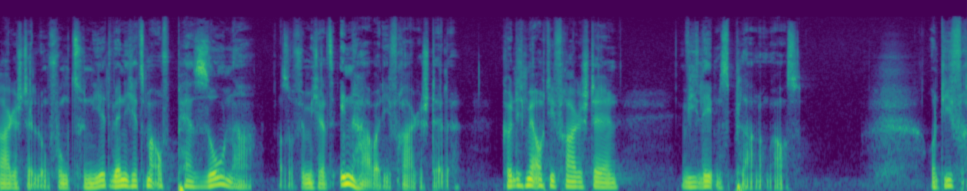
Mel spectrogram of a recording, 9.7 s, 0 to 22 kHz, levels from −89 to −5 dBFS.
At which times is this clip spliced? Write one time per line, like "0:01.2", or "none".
0:02.6
0:04.7
0:07.0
